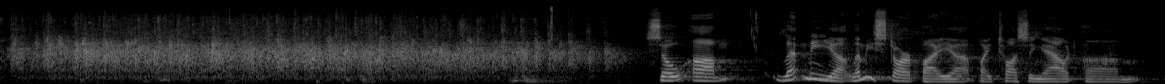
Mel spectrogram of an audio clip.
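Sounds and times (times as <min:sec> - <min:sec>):
audience applause: 0:00.0 - 0:06.3
speech: 0:06.6 - 0:11.5.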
